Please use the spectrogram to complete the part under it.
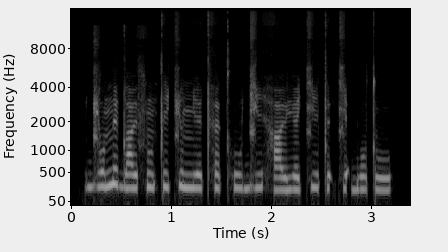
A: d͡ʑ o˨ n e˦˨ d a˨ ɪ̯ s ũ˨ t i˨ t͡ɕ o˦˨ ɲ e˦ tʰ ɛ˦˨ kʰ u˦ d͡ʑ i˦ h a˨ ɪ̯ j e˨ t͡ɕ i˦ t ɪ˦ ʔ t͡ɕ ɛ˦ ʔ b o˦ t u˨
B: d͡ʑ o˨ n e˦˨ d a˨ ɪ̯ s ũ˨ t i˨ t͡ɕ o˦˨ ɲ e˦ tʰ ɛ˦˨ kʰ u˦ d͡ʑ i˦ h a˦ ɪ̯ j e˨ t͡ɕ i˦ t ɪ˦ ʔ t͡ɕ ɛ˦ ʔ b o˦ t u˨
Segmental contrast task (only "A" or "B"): A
